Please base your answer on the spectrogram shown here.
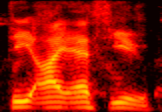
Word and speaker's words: Disu: I'm not sure how you pronounce his last name. It's Disu.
